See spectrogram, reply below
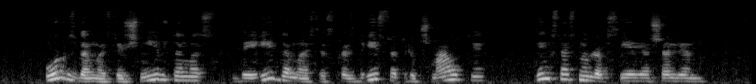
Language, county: Lithuanian, Kaunas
